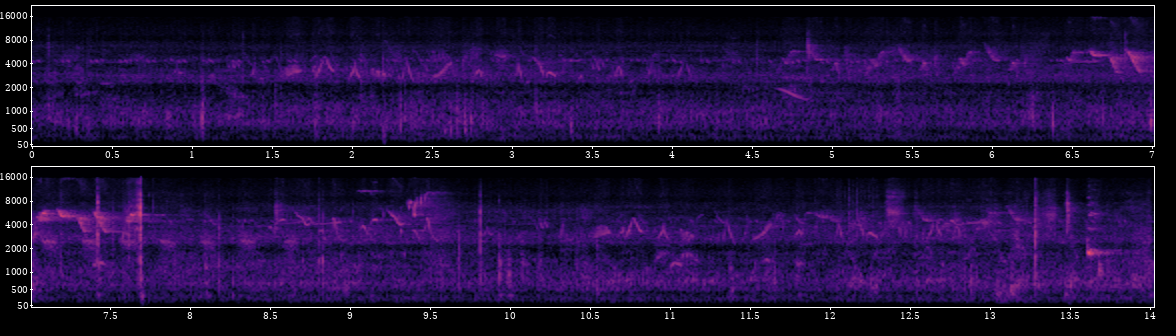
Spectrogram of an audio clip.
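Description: Small marsh birds chirping throughout, busiest about halfway through. Near the end the rufous-necked wood-rail begins calling.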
